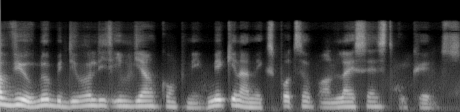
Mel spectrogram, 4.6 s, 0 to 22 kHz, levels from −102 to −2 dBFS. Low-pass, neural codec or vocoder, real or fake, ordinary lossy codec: 10.8 kHz; codec, 24 kHz, 0.9 kbps, WavTokenizer, large speech release; fake; none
